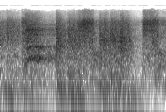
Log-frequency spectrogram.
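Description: Heavy drum beats in a Telugu film song's percussion-led passage, with little of the melody that comes before it.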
